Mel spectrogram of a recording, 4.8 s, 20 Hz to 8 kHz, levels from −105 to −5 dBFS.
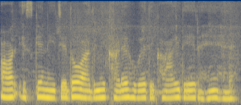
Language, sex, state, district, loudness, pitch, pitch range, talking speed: Hindi, female, Jharkhand, Palamu, -16 LUFS, 160 Hz, 155-170 Hz, 135 wpm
